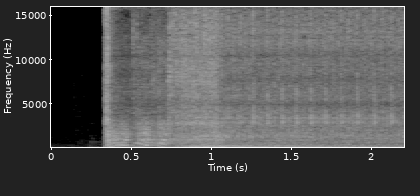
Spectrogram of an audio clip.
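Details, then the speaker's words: Renault Logan 1.6 with air conditioning and power steering, alternator belt removed: engine starts into an even idle with no knocking, so the knock comes from an accessory—power steering pump, alternator, AC compressor or rollers; alternator rear bearing suspected. "как видите стука нет значит здесь у нас получается штук идет не с двигателя а из каких то его дополнительных агрегатов"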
